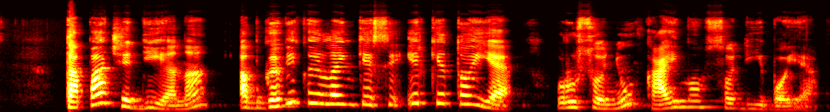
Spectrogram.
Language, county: Lithuanian, Panevėžys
